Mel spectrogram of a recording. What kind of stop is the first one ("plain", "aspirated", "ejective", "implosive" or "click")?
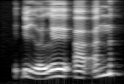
implosive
